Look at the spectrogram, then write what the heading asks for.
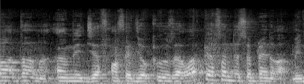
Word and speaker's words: Kurzawa: Non, c'est Kurzawa. Vous savez, par rapport à... Pour le Guadeloupe. Par rapport à la prononciation, moi, j'ai un avis qui est encore exagéré, vous ne pouvez pas changer.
